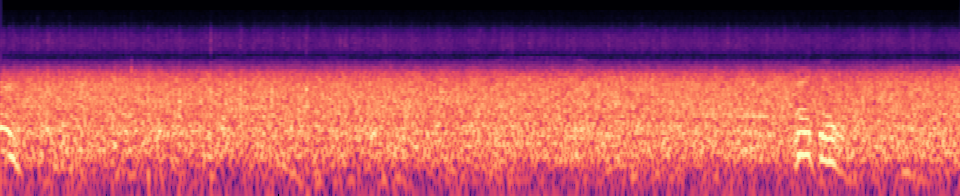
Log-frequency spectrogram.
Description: Applause followed by man starting a speech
